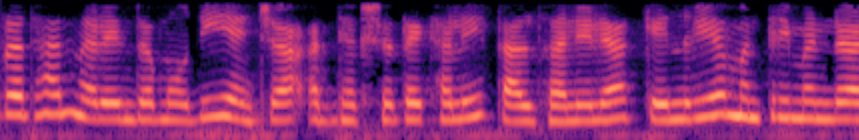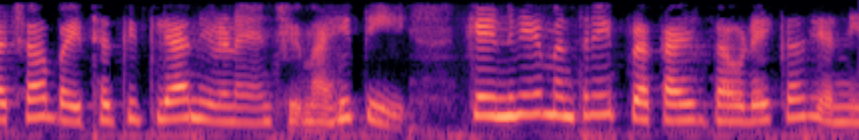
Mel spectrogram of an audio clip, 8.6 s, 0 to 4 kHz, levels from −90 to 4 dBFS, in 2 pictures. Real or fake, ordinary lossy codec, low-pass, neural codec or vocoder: fake; AAC, 32 kbps; 3.6 kHz; codec, 16 kHz, 2 kbps, X-Codec, WavLM features, trained on Multilingual LibriSpeech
